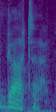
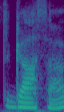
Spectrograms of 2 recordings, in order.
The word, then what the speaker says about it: gatha: well what is a gata you may not even heard this term g-a-t-h-a looks like it's gotha but it's pronounced gata these are just simple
